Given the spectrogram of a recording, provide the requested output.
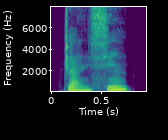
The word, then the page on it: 崭新: zhǎn xīn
